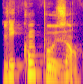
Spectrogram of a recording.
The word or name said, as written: Les composants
